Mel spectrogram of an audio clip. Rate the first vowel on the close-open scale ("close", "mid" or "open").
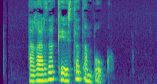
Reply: open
